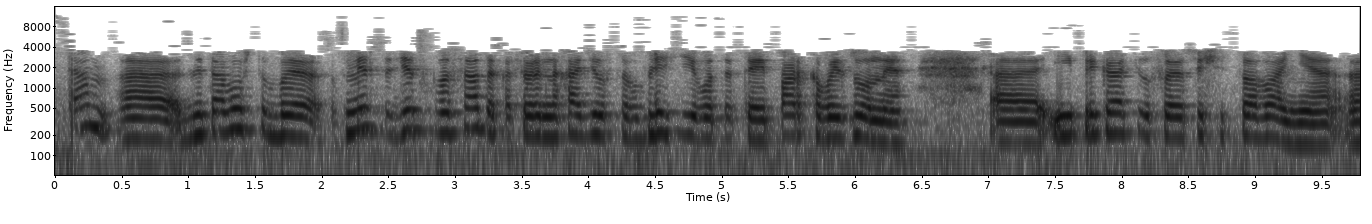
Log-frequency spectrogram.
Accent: Moscow, Russia; Я могу реагировать на это как москвичка

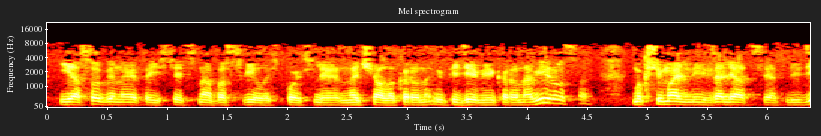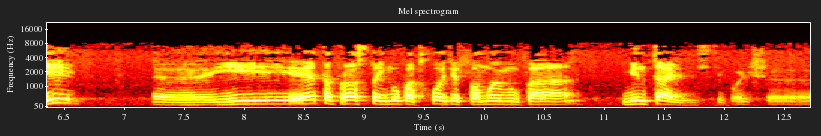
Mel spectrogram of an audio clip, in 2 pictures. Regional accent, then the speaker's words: Israel; Russian is a second language; Я еврей из Израиля и не христианин ни с какого боку

